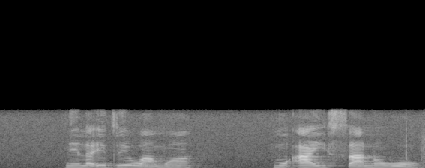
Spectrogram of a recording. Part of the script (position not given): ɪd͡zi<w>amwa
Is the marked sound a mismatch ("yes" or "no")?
no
